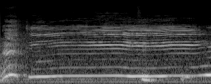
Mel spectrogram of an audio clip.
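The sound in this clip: A voice imitating the crying string bend of a favourite rock guitar solo, a half-step bend sung as a high, nasal whine that rises briefly at the start and then holds a steady sustained pitch.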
